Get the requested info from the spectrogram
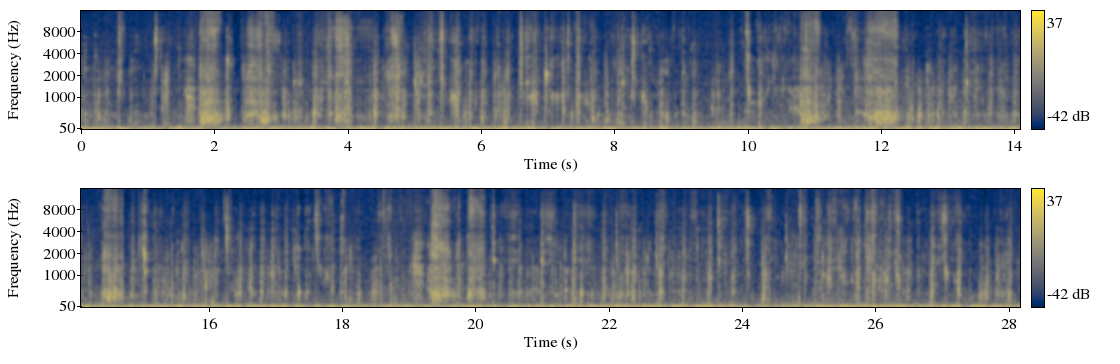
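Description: Close-miked eating of spicy noodles in a soupy red sauce: wet slurping and chewing with many small mouth clicks, and several louder slurps scattered through.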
